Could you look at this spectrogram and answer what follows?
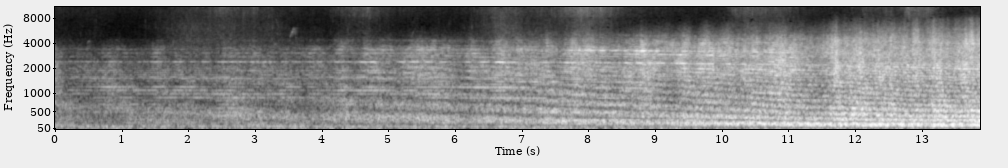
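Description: Airplane taking off, its engine noise growing steadily louder as it approaches, with several whining tones that slowly shift in pitch over the rumble.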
